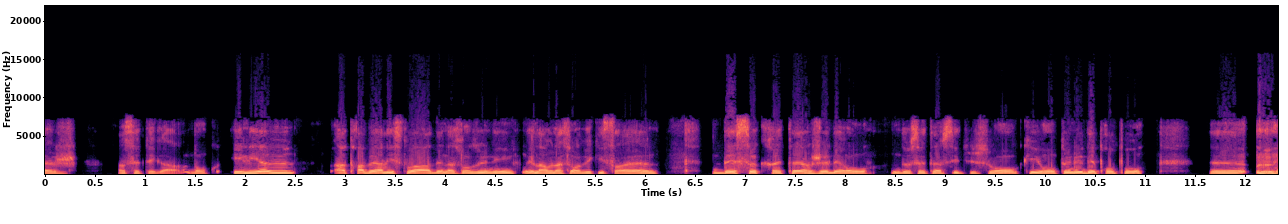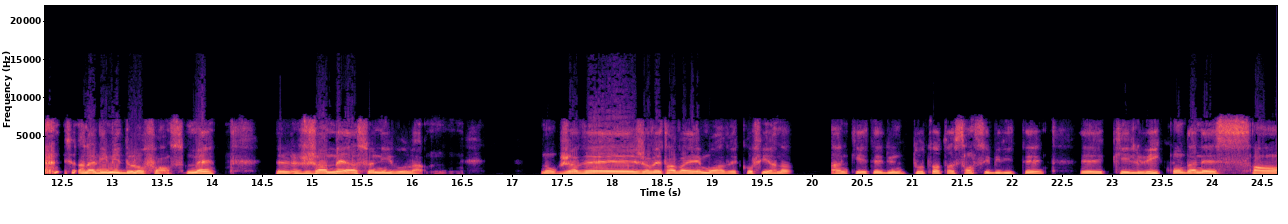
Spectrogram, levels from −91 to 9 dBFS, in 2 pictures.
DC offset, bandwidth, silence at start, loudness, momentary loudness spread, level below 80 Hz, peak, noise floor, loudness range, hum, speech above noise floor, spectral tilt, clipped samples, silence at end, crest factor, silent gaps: under 0.1%; 8 kHz; 0 s; -14 LUFS; 10 LU; -50 dBFS; -2 dBFS; -76 dBFS; 3 LU; none; 63 dB; -6.5 dB/octave; under 0.1%; 0 s; 12 dB; none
